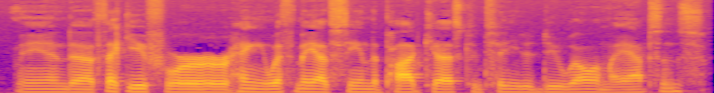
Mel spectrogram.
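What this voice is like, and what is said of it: Tired, worn-out voice. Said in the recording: “you can probably hear it in my voice that I'm a little bit beat up”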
